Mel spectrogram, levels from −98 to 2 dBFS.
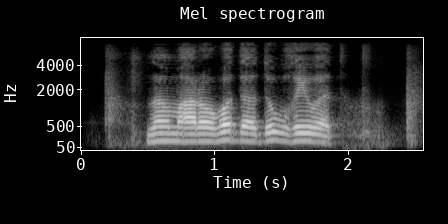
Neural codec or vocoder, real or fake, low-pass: codec, 24 kHz, 0.5 kbps, DualCodec; fake; 7.2 kHz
